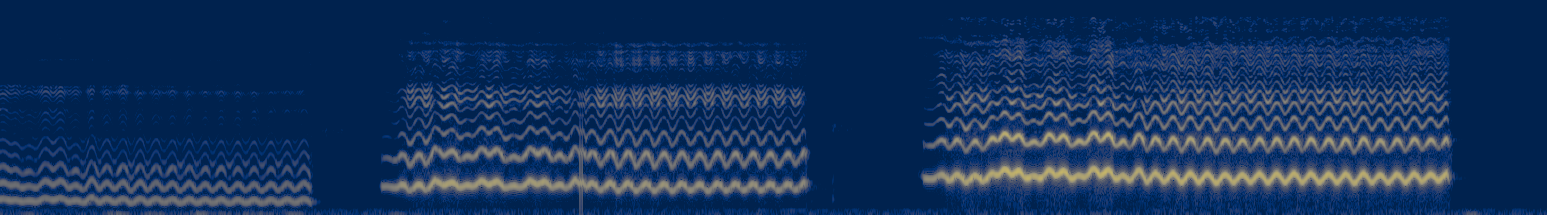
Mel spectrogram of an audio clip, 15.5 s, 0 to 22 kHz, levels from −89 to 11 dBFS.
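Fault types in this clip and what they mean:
Bluetooth stutter: music packets arrived late or went missing, so the receiver replayed its last buffered slice to fill the gap. From 5.81 to 5.87 s a brief repeated fragment stutters, then the music resumes about 46 ms further on, consistent with two lost packets.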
